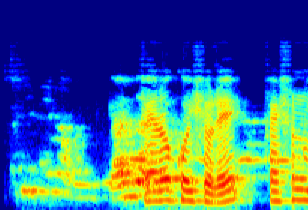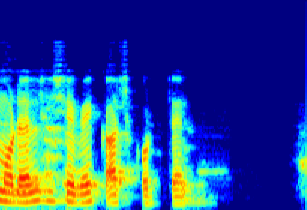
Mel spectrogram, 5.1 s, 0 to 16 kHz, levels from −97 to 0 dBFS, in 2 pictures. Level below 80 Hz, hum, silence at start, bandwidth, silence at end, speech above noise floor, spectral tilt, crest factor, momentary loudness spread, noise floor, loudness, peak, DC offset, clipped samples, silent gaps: -58 dBFS; none; 0.15 s; 4.3 kHz; 0 s; over 74 dB; -10 dB/octave; 16 dB; 17 LU; under -90 dBFS; -16 LUFS; -2 dBFS; under 0.1%; under 0.1%; none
